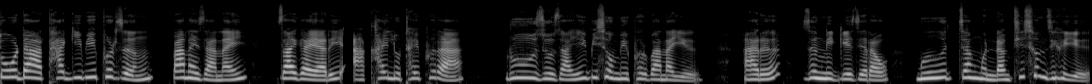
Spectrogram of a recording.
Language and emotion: Bodo, happy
